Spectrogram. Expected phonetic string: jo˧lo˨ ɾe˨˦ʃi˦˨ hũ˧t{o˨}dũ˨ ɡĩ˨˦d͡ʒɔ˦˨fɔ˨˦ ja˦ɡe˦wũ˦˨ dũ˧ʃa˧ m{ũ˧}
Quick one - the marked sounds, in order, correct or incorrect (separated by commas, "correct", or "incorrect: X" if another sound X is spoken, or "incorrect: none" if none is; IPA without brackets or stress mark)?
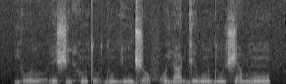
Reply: correct, incorrect: ũ˦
